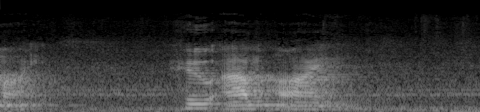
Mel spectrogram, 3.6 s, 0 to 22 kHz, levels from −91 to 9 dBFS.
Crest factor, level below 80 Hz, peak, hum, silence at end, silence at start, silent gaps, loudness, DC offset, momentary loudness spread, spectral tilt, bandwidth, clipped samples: 22 dB; -54 dBFS; -10 dBFS; none; 0 s; 0 s; none; -28 LUFS; under 0.1%; 21 LU; -7 dB/octave; 13.5 kHz; under 0.1%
